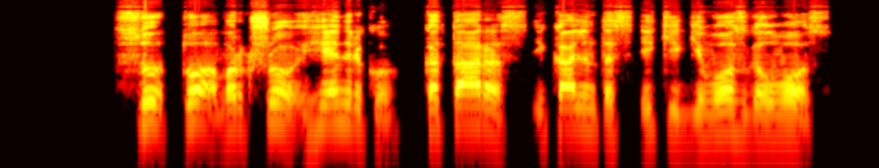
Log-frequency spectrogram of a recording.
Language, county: Lithuanian, Panevėžys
